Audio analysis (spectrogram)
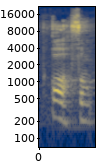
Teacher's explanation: o acento tônico é or, porque a sílaba mais forte de órfão é or. E tem acento gráfico, que é o acento agudo.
